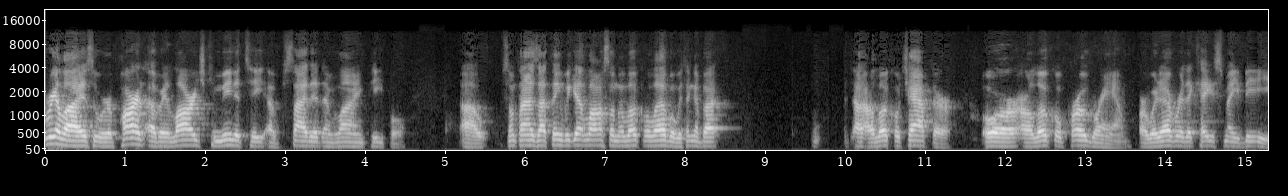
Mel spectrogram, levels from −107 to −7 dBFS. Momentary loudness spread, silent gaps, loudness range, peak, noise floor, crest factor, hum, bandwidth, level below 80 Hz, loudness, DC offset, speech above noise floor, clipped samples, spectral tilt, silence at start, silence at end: 13 LU; none; 5 LU; -8 dBFS; -79 dBFS; 22 dB; none; 11.5 kHz; -70 dBFS; -28 LUFS; under 0.1%; 51 dB; under 0.1%; -5 dB/octave; 0 s; 0 s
